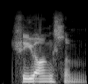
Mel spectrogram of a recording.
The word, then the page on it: cheongsam: American English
